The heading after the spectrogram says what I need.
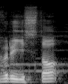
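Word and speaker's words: リスト: Then we have risto, list. As usual, we have the additional u for the su, but o for the to, because otherwise it would change the pronunciation of the t with the i in chi, with the usual u in tsu. So yeah, we had o instead because of that.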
